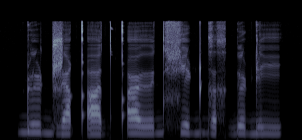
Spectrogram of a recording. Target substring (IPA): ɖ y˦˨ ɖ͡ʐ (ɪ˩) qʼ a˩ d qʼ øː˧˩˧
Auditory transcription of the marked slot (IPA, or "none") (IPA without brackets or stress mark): ɪ˩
